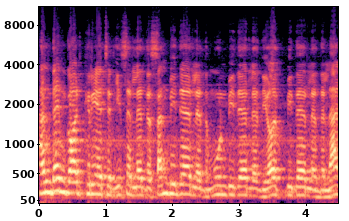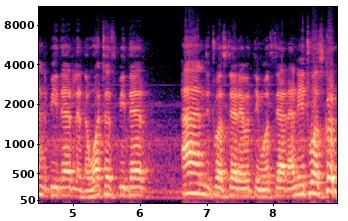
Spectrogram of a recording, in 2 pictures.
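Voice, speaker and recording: Audible room echo accompanies a man with a fairly high pitch. He speaks at a fairly quick pace with ordinary pitch variation. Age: 60s. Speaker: pastor. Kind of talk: sermon.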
